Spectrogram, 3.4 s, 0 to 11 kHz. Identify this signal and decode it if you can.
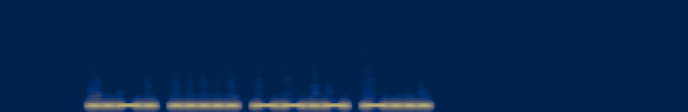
Morse code, heard as a keyed tone, about 34 wpm, 700 Hz. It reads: F5QB
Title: DXCC-100 Call Signs - 4 Characters - Repeated 3x - 35wpm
